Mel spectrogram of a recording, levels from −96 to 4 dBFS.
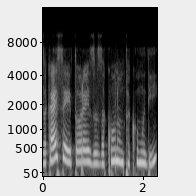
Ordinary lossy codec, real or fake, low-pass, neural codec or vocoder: Opus, 16 kbps; real; 7.2 kHz; none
